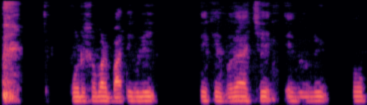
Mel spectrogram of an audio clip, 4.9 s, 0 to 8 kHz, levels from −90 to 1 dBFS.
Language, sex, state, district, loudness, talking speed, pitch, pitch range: Bengali, male, West Bengal, Dakshin Dinajpur, -28 LUFS, 100 wpm, 125 Hz, 120-130 Hz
